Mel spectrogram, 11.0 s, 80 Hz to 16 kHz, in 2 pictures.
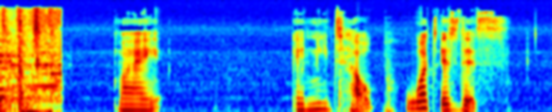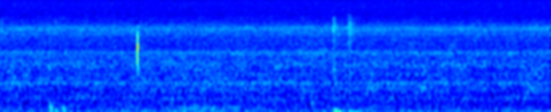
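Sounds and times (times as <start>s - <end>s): faint mouse clicks: 8.8s - 9.2s.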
